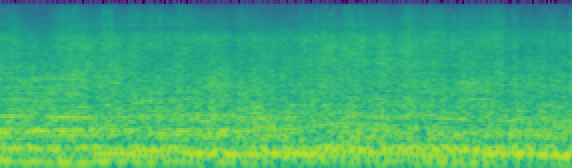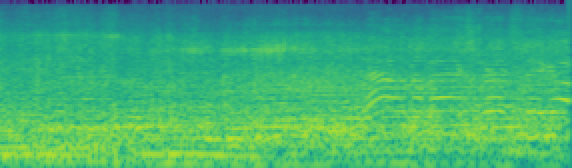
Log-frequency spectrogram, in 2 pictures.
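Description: Race cars roar around Claremont Speedway in weekly racing, a loud, steady engine drone that fills the whole stretch, with a race announcer talking over the noise.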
